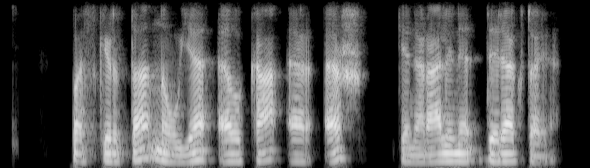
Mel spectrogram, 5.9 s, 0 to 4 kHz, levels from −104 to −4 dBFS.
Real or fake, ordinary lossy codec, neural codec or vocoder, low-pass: real; Opus, 64 kbps; none; 3.6 kHz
